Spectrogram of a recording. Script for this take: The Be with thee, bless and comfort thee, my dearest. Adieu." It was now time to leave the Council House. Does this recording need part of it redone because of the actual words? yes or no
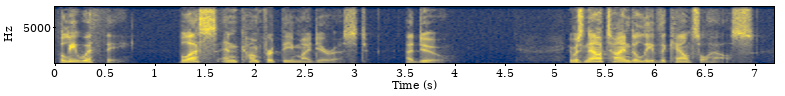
no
